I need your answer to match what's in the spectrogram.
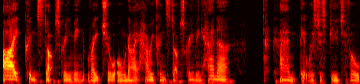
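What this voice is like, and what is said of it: Slightly raspy, hoarse voice. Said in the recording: “I have a bit of a raspy voice today, is because I've still got a sore throat from it.”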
